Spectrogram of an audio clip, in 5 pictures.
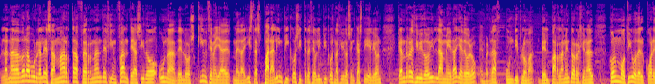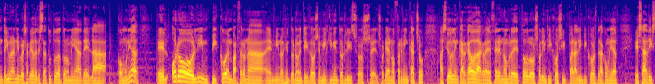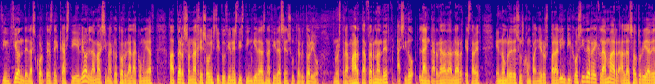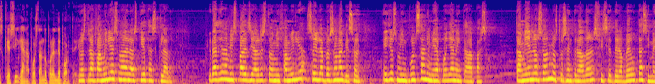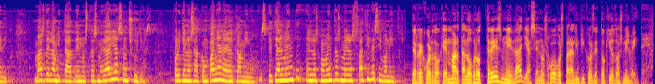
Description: La nadadora paralímpica ha sido la encargada de hablar en nombre de sus compañeros y ha aprovechado para reclamar a las autoridades que sigan apostando por el deporte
